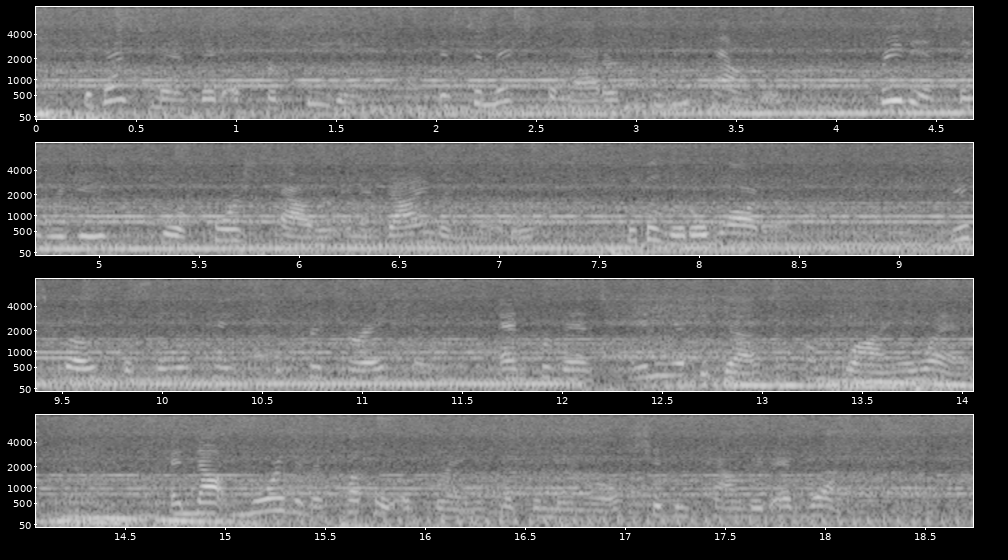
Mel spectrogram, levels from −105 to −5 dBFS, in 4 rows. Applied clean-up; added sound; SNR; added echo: none; Engine starting + Bathtub (filling or washing); -4 dB; none.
